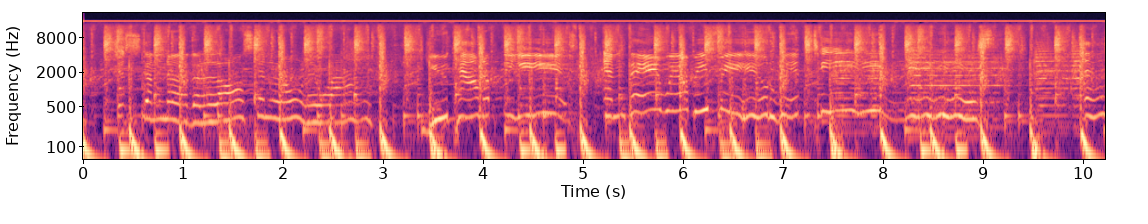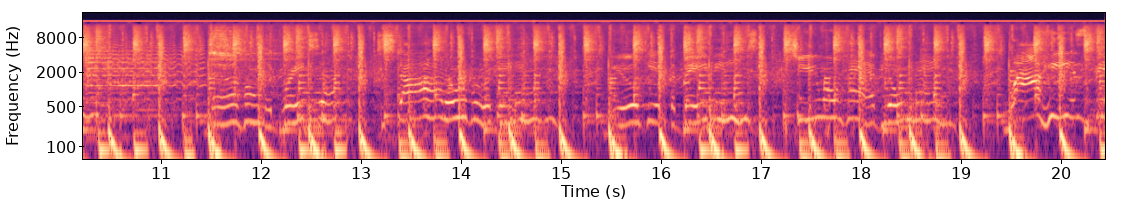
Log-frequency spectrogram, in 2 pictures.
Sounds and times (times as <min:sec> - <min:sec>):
Music: 0:00.0 - 0:20.4.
